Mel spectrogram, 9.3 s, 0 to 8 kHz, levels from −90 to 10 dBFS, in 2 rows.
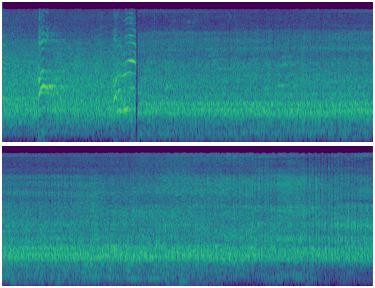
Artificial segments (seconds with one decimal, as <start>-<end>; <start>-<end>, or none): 5.8-8.9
